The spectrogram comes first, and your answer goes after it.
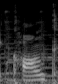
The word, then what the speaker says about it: conch: regional thing but like some areas that say conch instead of con like it's clearly a CH why you making a k sound I say it like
